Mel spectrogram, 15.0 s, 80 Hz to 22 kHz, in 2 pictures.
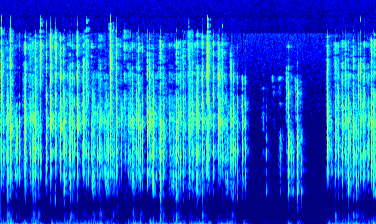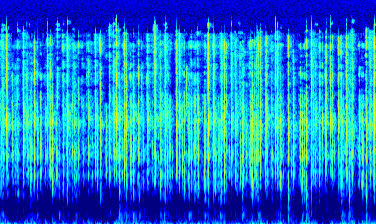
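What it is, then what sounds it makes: Mechanical keyboard being typed on. A compact Iron165 mechanical keyboard with a plum-red aluminum case and white keycaps is typed on with the fingertips of both hands. A steady stream of fast, bright, clicky keystrokes with a low thump underneath breaks off briefly at around five seconds, then resumes just as densely to the end.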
